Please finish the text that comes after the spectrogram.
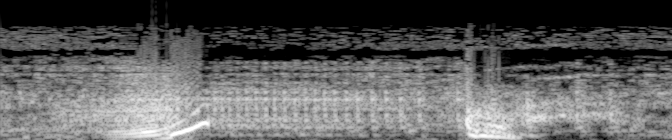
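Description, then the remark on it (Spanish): A person imitates a short fragment of a long whale song with two moaning, sliding vocal swoops, the first rising sharply upward, the second following after a pause, fairly loud. “A mí no se me da muy bien cantar las canciones de las ballenas, pero voy a intentarlo.”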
